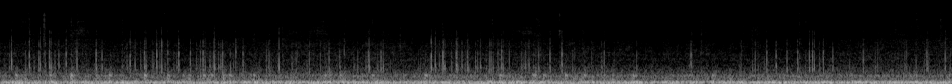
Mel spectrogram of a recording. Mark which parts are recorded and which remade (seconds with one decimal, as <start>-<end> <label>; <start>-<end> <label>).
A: 0.0-2.0 recorded; 2.0-4.3 remade; 4.3-4.9 recorded; 4.9-7.7 remade; 7.7-8.1 recorded; 8.1-9.1 remade; 9.1-9.5 recorded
